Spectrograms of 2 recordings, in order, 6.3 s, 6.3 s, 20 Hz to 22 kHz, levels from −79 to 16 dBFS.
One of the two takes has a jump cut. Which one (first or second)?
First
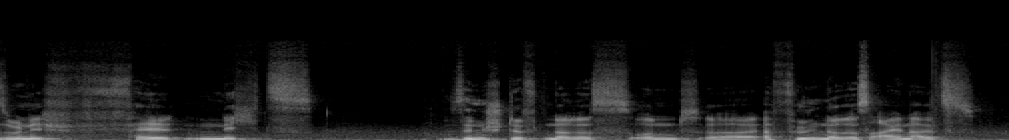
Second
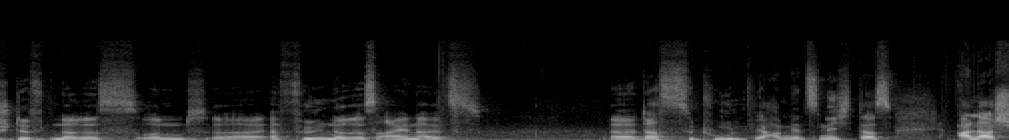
second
